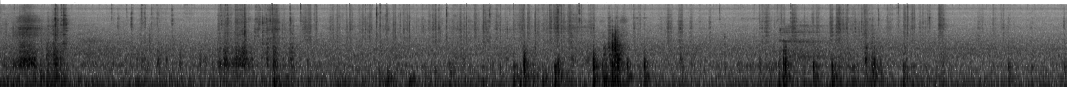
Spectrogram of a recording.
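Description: Faint scattered clicks and taps of small screws being picked up and set by hand into the plastic housing of a neutral safety switch.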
